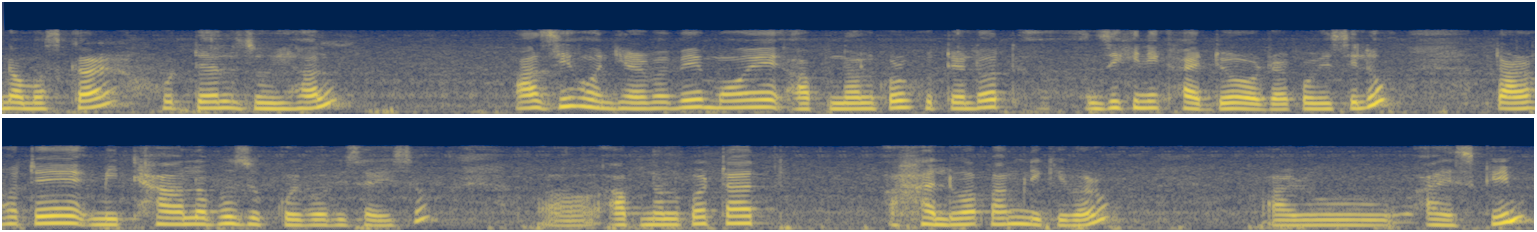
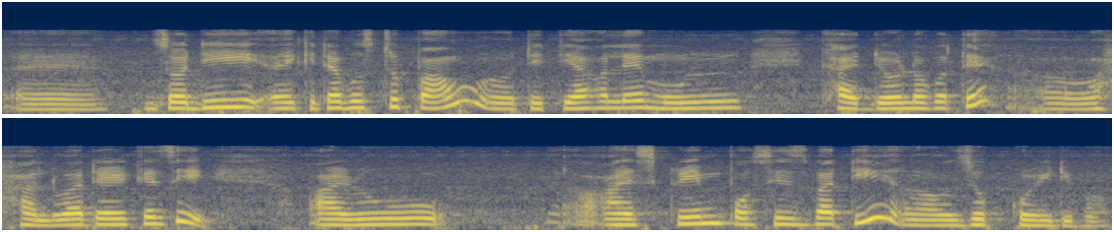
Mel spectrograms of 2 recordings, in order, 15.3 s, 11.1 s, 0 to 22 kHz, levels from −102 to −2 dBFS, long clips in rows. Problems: constant background noise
